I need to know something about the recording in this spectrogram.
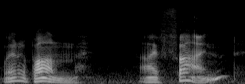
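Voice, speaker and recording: Urbane stranger, wildly swooping pitch. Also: male voice, huge pitch swings, very slow, breathy edge, exaggerated voice. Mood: probing, unhurried. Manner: urbane, interrogating, wry. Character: cool, probing male stranger, an engineer, coolly in control. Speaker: actor in a radio play. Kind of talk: radio mystery drama acting.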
